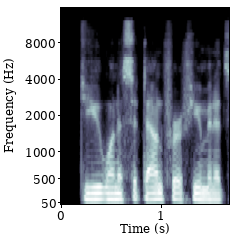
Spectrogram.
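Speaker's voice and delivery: plain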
